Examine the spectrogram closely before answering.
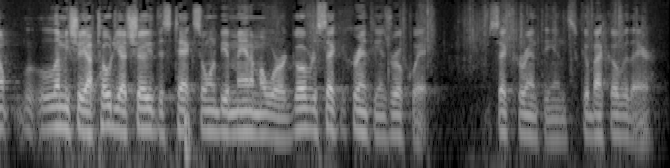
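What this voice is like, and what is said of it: Usual voice. Nothing is said of it.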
